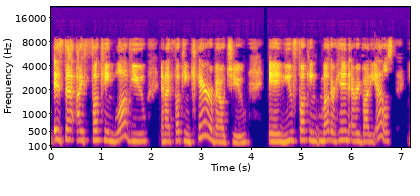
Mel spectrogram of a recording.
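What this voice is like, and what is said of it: Loud angry yelling. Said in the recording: “I'm yelling this loud”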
